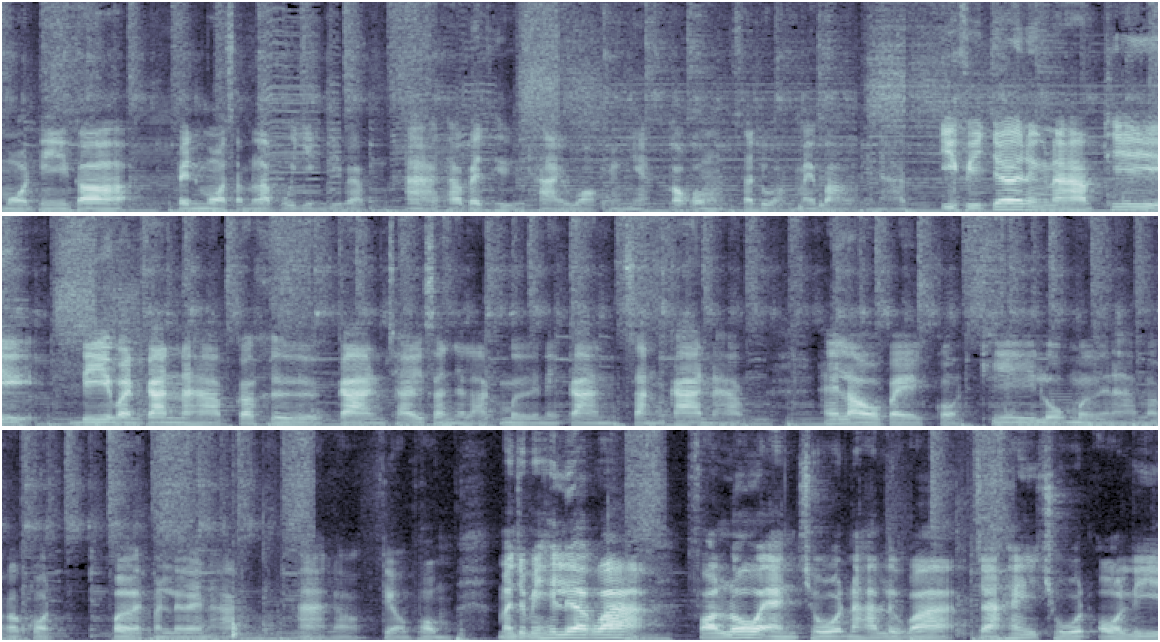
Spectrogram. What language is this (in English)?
Thai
